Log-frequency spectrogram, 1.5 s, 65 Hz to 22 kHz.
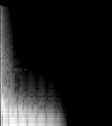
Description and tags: CRDN PNDLRGBT KICK - Marker #28
heavily pounding bassdrum originally made from 10 litre bottle punching sounds recorded with my fake Shure c608 mic and heavily processed by adding some modulations, distortions, layering some attack and setting bass part (under 200 Hz) to mono.
will be nice choice to produce hip-hop drums, or experimental techno also for making cinematic thunder-like booms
